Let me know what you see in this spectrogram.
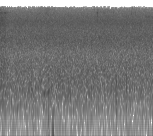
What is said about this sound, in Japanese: やっぱ下から見る滝は 迫力違うね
